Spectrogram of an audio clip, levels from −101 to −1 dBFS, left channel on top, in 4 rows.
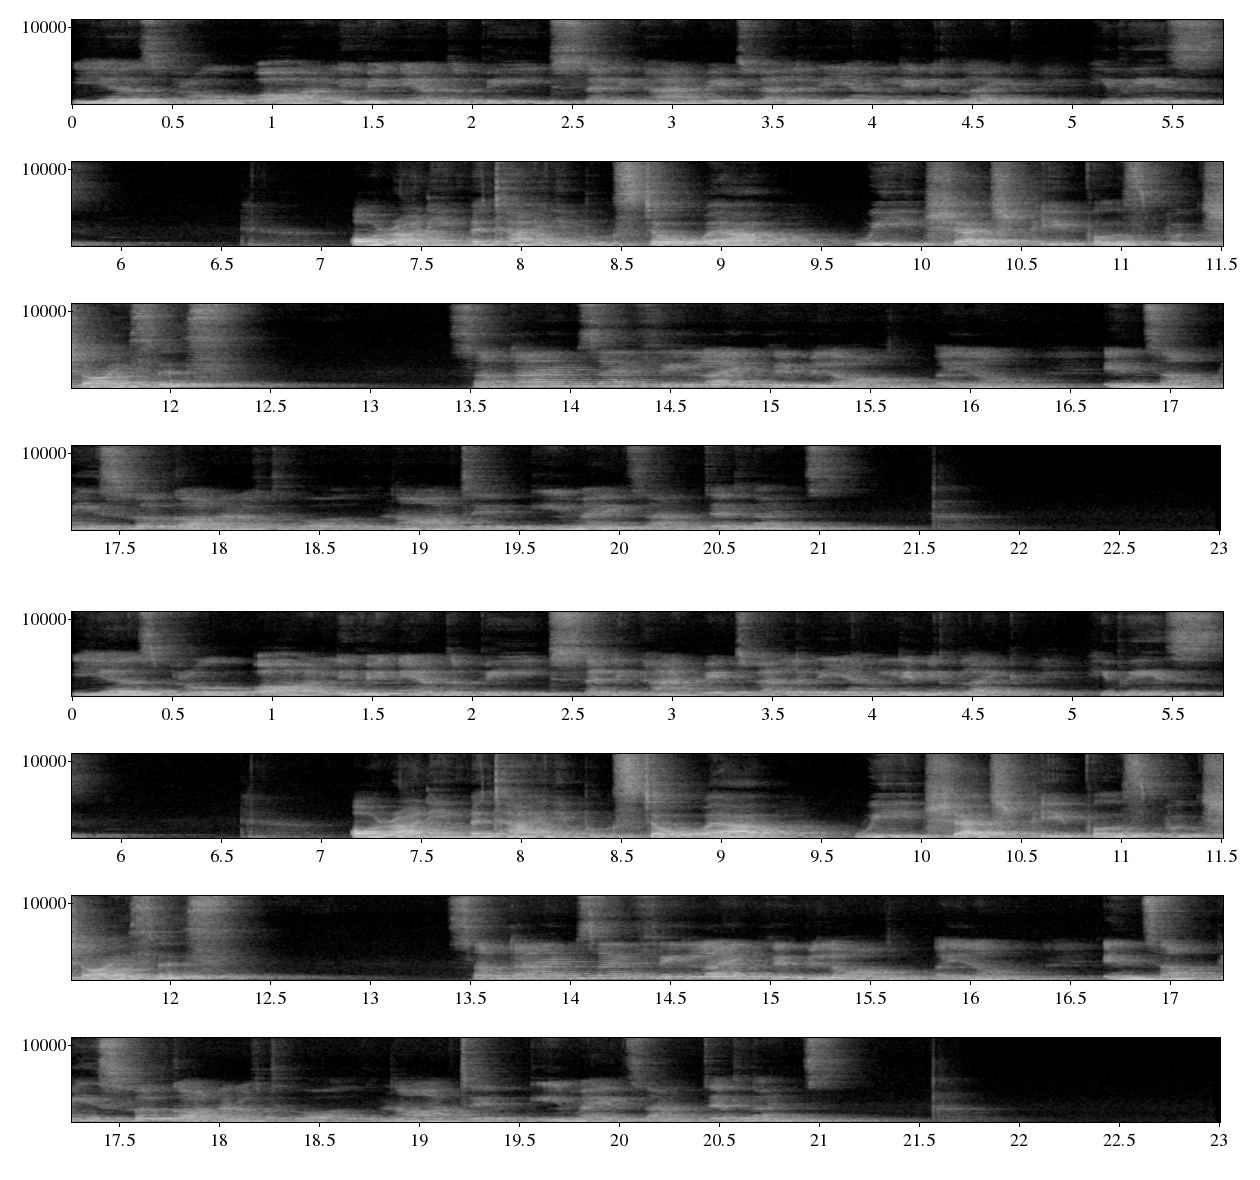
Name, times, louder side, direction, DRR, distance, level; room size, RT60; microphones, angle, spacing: voice 1, 0.0-4.8 5.1-5.7 13.4-16.4 16.7-21.0, equal, 90° right, 0 dB, 1.5 m, -31 dB
voice 2, 7.2-9.2 9.7-12.3, equal, 15° right, 1 dB, 1.0 m, -26 dB
6.1 x 3.4 x 5.8 m, 1.0 s
head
